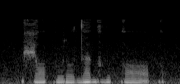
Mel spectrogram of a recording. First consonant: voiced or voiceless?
voiceless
